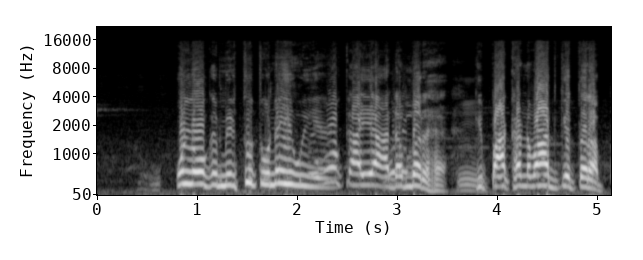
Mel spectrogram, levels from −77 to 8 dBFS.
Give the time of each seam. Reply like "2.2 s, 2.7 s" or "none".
2.4 s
